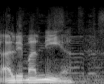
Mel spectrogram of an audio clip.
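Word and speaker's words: Alemanía: Cuando hablaron de Londres, me acordé de Alemania, con acento en la I. Ah, sería Alemania.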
